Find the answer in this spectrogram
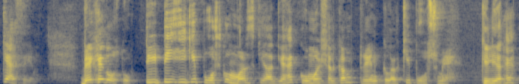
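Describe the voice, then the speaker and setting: A woman's voice: mid-range voice, expressive, a little fast, warm tone. A woman explaining exam updates to students in a direct way, often checking in with her listeners. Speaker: exam coaching educator. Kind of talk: explanatory talk to exam aspirants.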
